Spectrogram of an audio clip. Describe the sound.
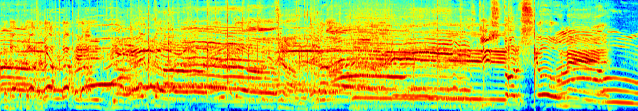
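An applause sound effect, played as a band's full lineup is introduced: a loud, unbroken roar of a crowd cheering and shouting, many voices overlapping and whooping steadily for nearly ten seconds.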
